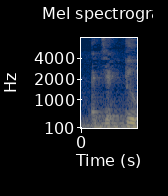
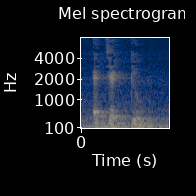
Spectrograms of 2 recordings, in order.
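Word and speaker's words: adjective: जब भी ए और जे के बीच में डी आएगा तो वो साइलेंट होता है। तो हम लोग इसको डी को हटा देते हैं। एड एडजेक्ट एडजेक्टिव बोलते हैं। एडजेक्टिव।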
